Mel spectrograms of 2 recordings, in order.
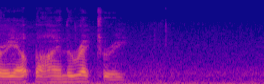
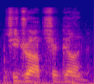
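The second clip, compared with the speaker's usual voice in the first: usual speaking voice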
